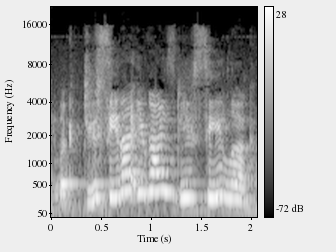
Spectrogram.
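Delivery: high, loud, thrilled; excited. Real, not acted. Showing her viewers the goosebumps on her arm, excited. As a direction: urge them to look at the goosebumps.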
